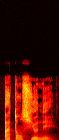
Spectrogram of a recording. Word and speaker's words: attentionné: Attentionné, okay, at the end you get this E accent aigu, so et, a, temps, so remember, E-N, en, temps, sionné, attentionné.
